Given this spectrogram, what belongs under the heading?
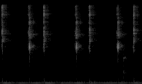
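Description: Small micro scissors used for wire art snip repeatedly, six crisp close metallic clicks in quick pairs, quiet and alone.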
